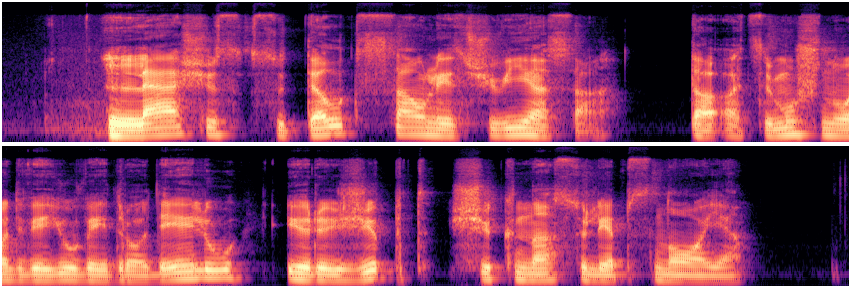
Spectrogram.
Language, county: Lithuanian, Marijampolė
